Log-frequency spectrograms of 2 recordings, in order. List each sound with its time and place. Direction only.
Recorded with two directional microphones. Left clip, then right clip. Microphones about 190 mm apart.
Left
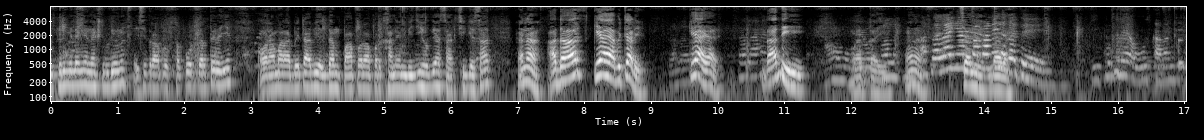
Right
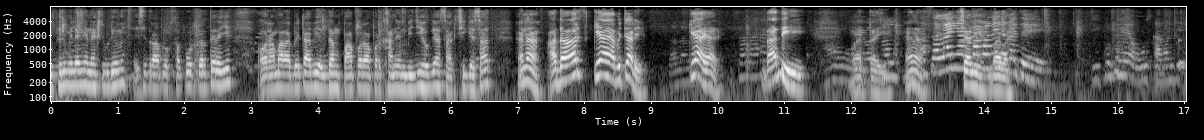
0.1 s speech: 5° right (ahead or behind)
2.2 s speech: 20° right (ahead or behind)
3.2 s speech: centre (ahead or behind)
